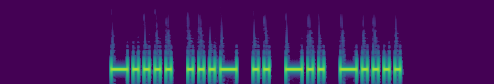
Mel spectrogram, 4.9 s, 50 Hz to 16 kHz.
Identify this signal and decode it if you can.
Morse code, heard as a keyed tone, about 22 wpm, 700 Hz. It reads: 6VID6
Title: Five Challenging Letter-Number Combinations 22wpm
